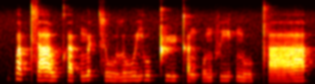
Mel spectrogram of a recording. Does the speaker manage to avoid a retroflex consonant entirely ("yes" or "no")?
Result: yes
